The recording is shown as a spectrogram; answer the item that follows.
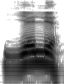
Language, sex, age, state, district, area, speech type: Kashmiri, male, 30-45, Jammu and Kashmir, Anantnag, rural, read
